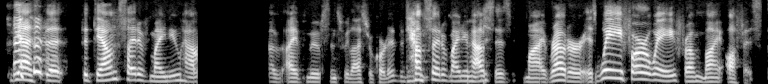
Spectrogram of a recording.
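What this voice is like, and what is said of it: Stuffy voice that cuts in and out. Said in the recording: “I have a head cold, and so my voice goes in and out.”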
